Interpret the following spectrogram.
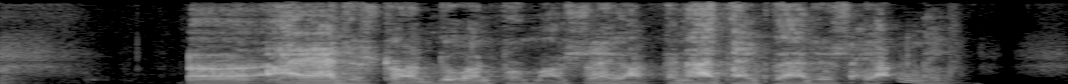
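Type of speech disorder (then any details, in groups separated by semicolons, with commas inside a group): Speech with a voice prosthesis; laryngectomy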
